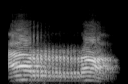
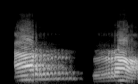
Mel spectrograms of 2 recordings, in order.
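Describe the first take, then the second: No difference in how they are said.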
